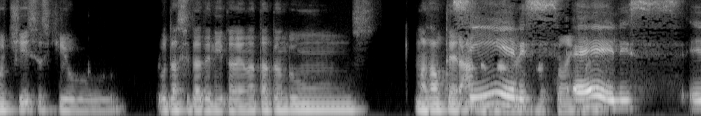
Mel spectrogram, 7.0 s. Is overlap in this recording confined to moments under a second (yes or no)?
no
